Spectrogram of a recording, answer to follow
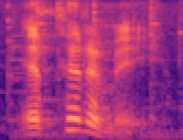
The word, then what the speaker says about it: epitome: Epitome has 4 syllables. Epitome. Epitome? She got it right. Epitome.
